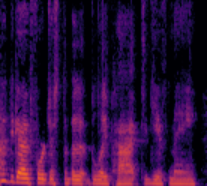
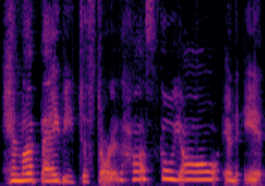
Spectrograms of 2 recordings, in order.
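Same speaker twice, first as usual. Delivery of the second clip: emotional; 8 semitones higher than usual. Real, not acted. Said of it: "I have been so emotional".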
